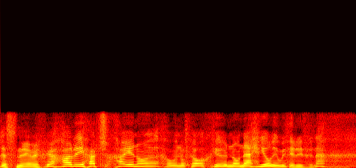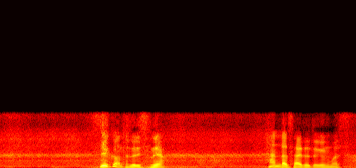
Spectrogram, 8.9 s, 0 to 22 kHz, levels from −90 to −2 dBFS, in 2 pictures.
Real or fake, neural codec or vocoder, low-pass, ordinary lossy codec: fake; codec, 16 kHz in and 24 kHz out, 0.4 kbps, LongCat-Audio-Codec, four codebook decoder; 7.2 kHz; none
